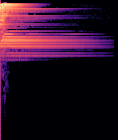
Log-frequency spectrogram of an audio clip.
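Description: A single bright, bell-like ding, struck once and ringing out as it fades away over about two seconds.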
